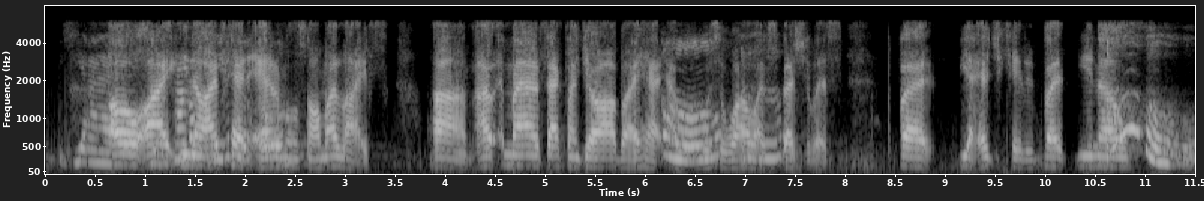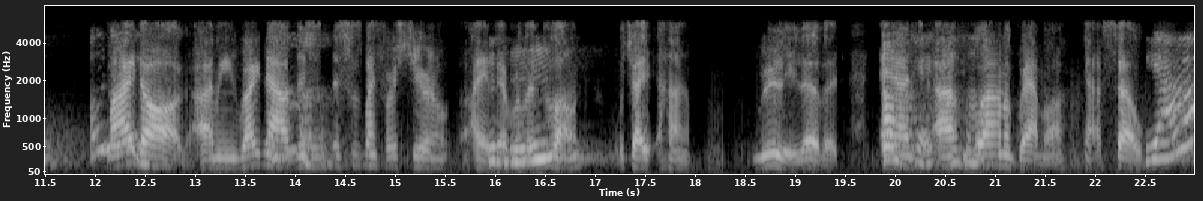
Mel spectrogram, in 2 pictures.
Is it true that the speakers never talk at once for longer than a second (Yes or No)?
No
